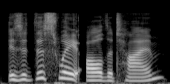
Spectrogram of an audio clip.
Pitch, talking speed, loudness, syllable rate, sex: 215 Hz, 245 wpm, -16 LUFS, 4.9 syllables/s, female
